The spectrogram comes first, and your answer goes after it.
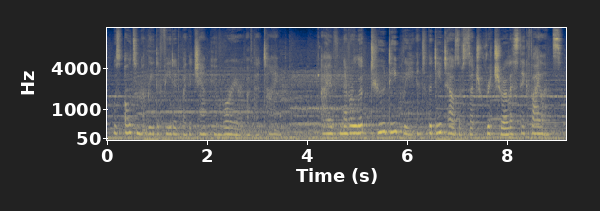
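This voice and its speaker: A woman's voice: a little high, natural voice. A woman playing a kind, optimistic young priestess in a video game, speaking earnestly. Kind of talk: scripted video game voice acting. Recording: echoey game audio with music behind.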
